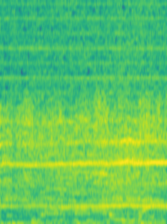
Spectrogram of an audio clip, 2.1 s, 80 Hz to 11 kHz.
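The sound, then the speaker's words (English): Crowd cheering at a 1990 tag-team wrestling match in Beaumont, Texas, with about 3,500 fans: a loud, continuous roar of voices that holds steady throughout. “Those girls are really cheering for me.”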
